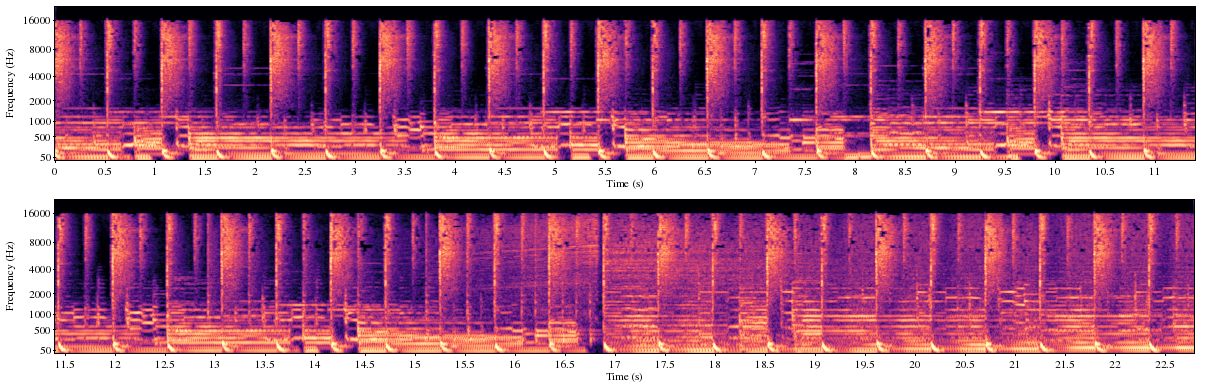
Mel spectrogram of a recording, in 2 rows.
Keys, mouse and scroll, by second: 1.1 click, 1.5-2.3 typing, 3.4 click, 3.9-4.3 typing, 6.3 click, 8.2 click, 10.9 click, 12.6 click, 13.2 typing, 14.5 click, 15.5-16.4 typing, 20.1 click, 20.5 typing.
